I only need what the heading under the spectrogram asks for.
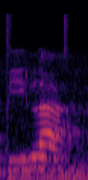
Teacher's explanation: ciri-ciri tinggi depan tak bulat, contoh kata bila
